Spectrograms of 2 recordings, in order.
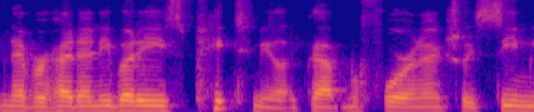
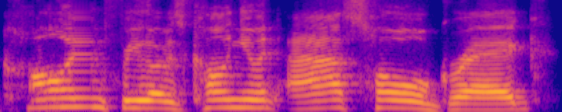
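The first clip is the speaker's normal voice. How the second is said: loud, fast, biting shout at her husband; angry yell; 8 semitones higher, 8 dB louder than usual. Acted. Wife yelling at husband she meant the insult, loud angry shout. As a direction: snap the insult back hard and loud.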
